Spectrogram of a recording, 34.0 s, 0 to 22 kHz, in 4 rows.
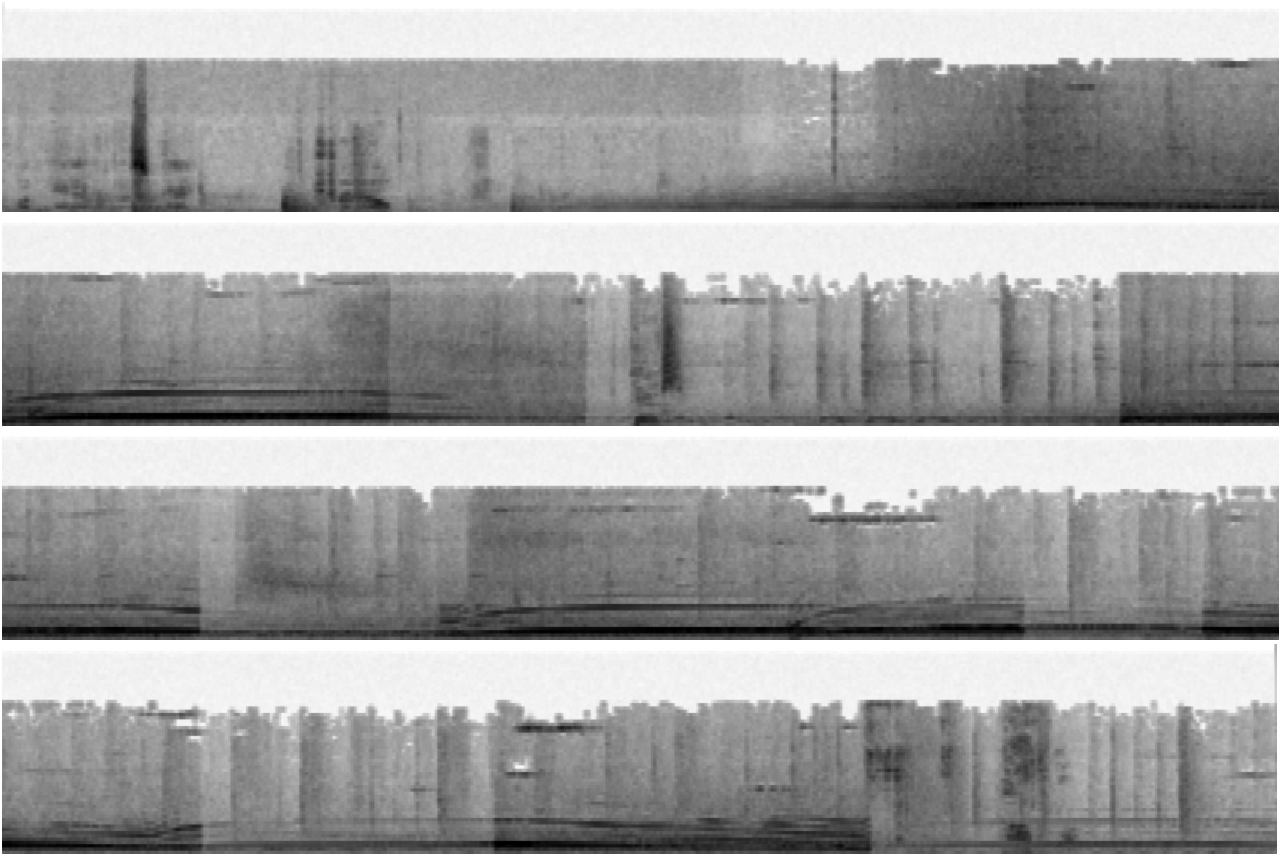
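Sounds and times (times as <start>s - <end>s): police sirens wailing: 1.8s - 34.0s.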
